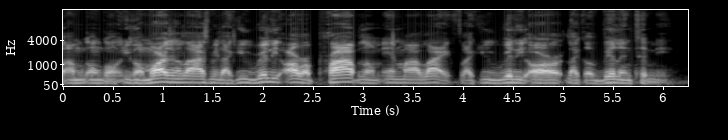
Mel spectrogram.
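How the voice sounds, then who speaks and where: A man's voice: medium pitch, no echo. A man giving a blunt, slangy motivational rant about cutting problem people out of your life, repeating himself as he preaches. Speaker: motivational vlogger.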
